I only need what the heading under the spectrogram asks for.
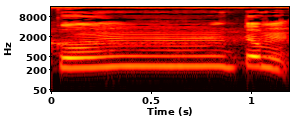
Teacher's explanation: இங்கே நம்ம குன்னா செய்கிறோம், நூனே சாக்கின் வந்திருக்கு.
